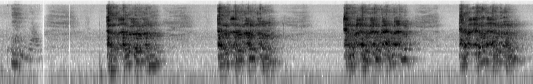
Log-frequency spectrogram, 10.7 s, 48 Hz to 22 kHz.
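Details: Habit cough (somatic cough syndrome): chronic cough of up to 5 years, up to 18 hours a day, absent once asleep and returning on waking; patients later instantly and permanently cured by a behavioral procedure.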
